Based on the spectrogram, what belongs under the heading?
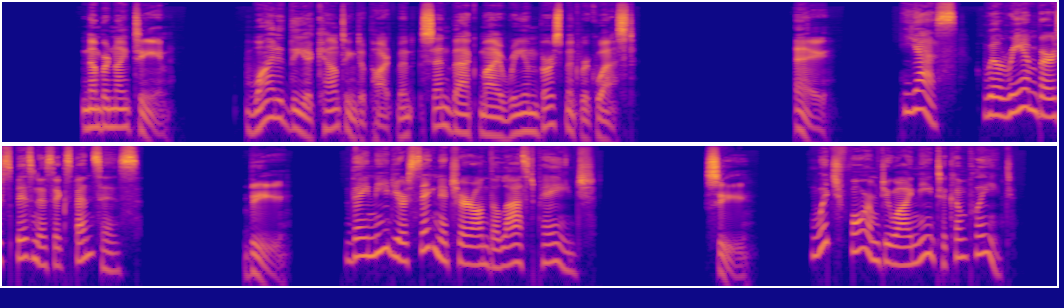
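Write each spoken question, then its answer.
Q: Why did the accounting department send back my reimbursement request?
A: B: They need your signature on the last page.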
